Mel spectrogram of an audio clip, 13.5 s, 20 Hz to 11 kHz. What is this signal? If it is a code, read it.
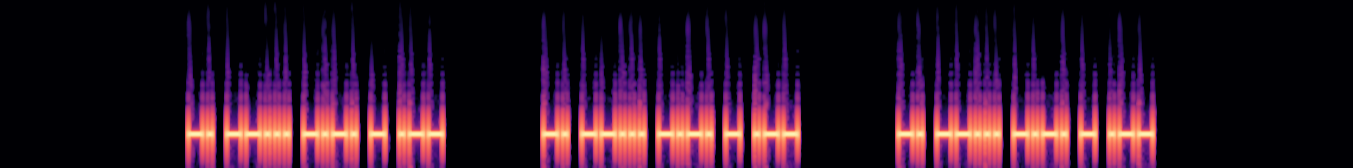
Morse code, heard as a keyed tone, about 25 wpm, 700 Hz. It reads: N7CTW N7CTW N7CTW
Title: USA Call Signs - 5 Characters - Repeated 3x - 25wpm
